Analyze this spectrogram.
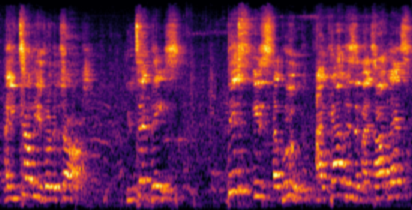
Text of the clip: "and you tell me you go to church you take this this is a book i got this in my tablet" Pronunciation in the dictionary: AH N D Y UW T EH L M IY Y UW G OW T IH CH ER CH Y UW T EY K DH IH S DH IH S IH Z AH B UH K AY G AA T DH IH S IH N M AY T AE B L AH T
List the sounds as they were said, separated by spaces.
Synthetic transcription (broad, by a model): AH N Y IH T EH L M IY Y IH G OW T IH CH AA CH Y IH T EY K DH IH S DH IH S IH Z AH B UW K AY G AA DH IH S IH N M AY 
